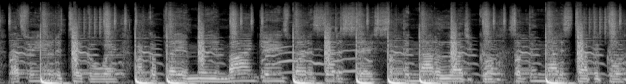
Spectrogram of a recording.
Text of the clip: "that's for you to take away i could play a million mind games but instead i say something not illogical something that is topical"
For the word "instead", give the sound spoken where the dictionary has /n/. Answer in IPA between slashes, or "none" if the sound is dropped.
none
